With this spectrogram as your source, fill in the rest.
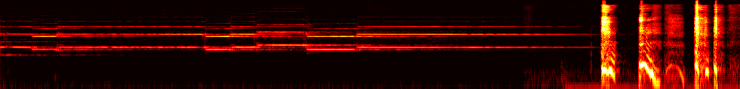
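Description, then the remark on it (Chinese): Soft, sustained musical tones hold steady for several seconds, then stop, and a short run of about four harsh, raspy coughs and throat clearing follows in quick bursts, from someone who has had a lingering illness for some time. “你这病啊，可拖了一段时间了。”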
